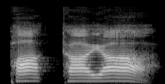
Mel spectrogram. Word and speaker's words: Pattaya: you see that ah it's pretty easy to pronounce Pattaya right Pattaya it's not but Thai there's no I know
